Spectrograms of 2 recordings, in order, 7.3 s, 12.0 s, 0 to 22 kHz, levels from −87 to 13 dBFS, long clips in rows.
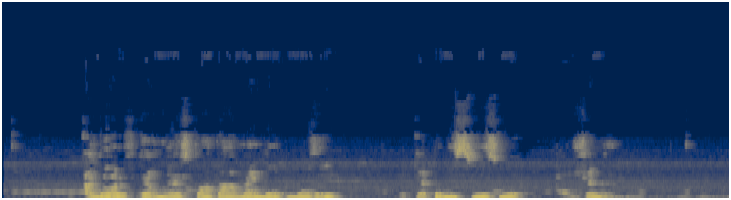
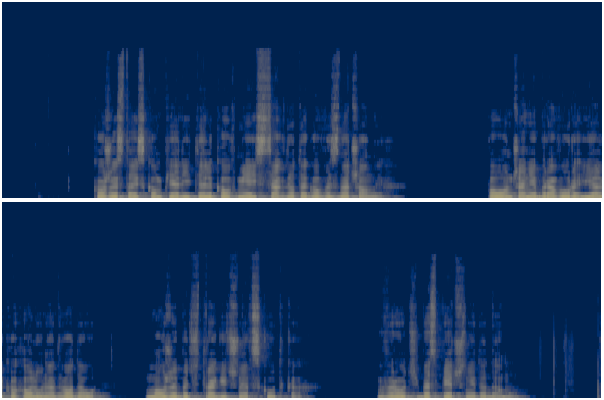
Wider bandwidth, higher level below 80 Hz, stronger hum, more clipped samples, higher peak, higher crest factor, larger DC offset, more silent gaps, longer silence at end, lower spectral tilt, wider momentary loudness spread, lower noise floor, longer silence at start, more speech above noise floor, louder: second, 7.6 kHz vs 16.5 kHz; first, -48 dBFS vs -64 dBFS; neither; neither; first, -2 dBFS vs -14 dBFS; second, 12 dB vs 18 dB; neither; neither; first, 1 s vs 0.8 s; about the same, -6.5 dB/octave vs -6 dB/octave; about the same, 12 LU vs 12 LU; second, -47 dBFS vs under -90 dBFS; second, 0.4 s vs 0.95 s; second, 36 dB vs over 61 dB; first, -13 LUFS vs -30 LUFS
